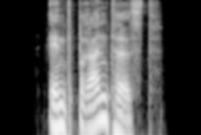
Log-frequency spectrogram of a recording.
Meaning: second-person singular preterite of entbrennen
- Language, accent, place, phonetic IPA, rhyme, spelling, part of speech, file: German, Germany, Berlin, [ɛntˈbʁantəst], -antəst, entbranntest, verb, De-entbranntest.ogg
